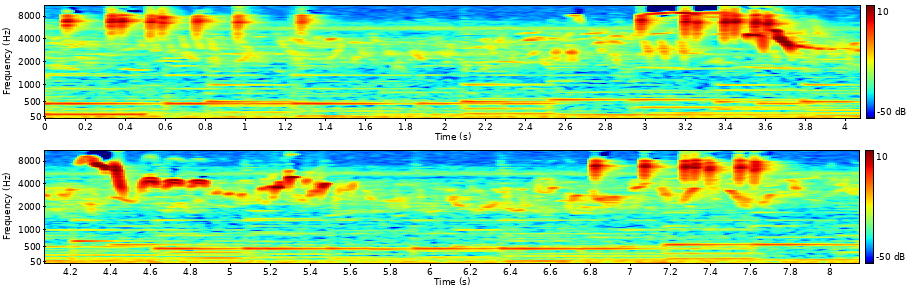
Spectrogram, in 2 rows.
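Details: A European robin sings in early spring (13 March 2019), probably a territorial song: thin, high, tumbling phrases of sweet whistles and quick trills in short bursts, over soft background music.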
